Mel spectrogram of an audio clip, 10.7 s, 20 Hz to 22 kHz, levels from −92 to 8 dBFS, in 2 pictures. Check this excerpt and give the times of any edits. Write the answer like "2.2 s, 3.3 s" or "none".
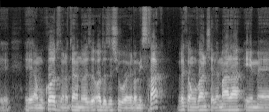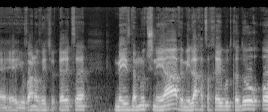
2.6 s, 7.5 s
